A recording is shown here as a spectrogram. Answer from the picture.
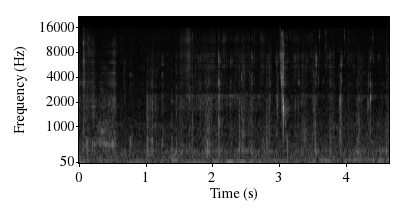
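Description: A person biting and chewing a broccoli floret: irregular crunchy mouth clicks, one sharper crunch about three seconds in.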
